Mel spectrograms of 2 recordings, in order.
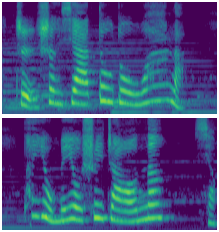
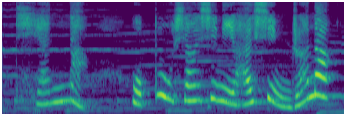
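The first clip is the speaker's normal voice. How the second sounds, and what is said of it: Soft, quiet voice. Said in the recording (Chinese): “黛拉小声地说”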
